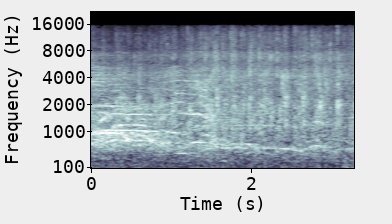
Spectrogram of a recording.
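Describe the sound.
Audience applause at a Javanese-language talk, dense and loud, with continuous clapping and crowd noise mixed in throughout.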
